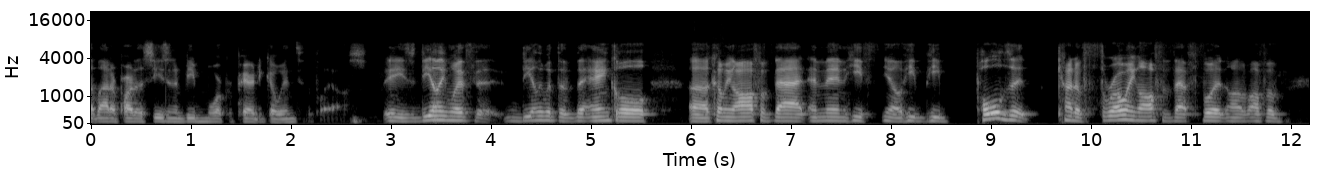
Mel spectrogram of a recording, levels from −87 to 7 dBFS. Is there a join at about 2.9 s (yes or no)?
yes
